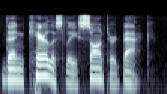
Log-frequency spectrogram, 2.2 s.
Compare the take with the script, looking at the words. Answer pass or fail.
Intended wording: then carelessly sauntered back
pass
